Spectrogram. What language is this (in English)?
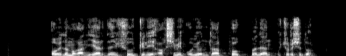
Uyghur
